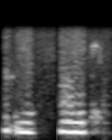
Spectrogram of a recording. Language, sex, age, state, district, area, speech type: Urdu, female, 30-45, Uttar Pradesh, Rampur, urban, conversation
